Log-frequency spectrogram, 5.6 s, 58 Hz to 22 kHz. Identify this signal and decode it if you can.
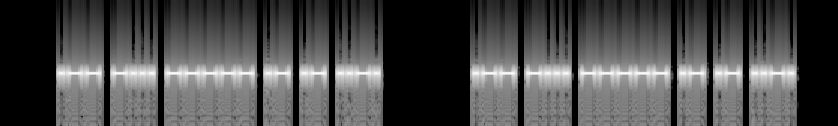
Morse code, heard as a keyed tone, about 40 wpm, 700 Hz. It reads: WB0AAF WB0AAF
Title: USA Call Signs - 6 Characters - Repeated 3x - 40wpm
